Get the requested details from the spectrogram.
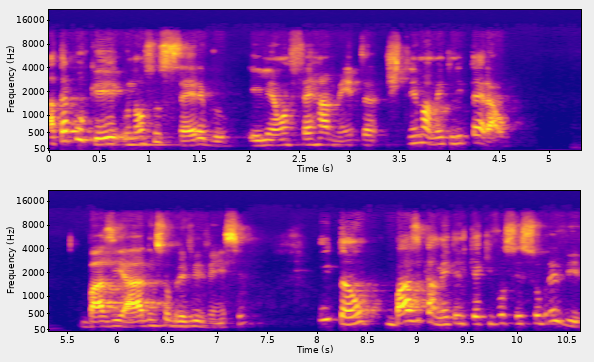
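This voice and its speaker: Very wide pitch swings in a man's high voice, delivered at a moderate pace. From Brazil, interior of Pernambuco (Arcoverde). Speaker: podcaster and online entrepreneur. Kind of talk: casual interview.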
